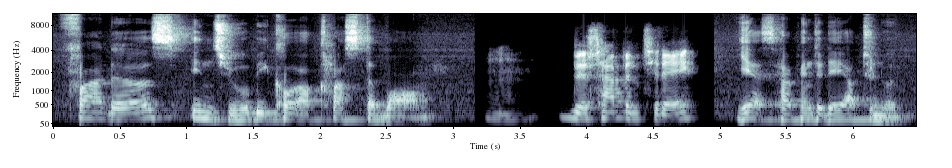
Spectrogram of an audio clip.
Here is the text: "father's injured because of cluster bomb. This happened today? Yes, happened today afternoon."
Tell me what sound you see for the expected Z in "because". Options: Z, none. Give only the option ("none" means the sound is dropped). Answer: none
